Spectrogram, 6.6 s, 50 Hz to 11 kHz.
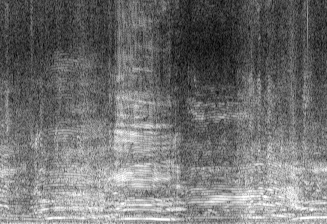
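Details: Market cattle, Sahiwal bull calves for sale in Chattogram, Bangladesh, late January 2026, give overlapping long lowing calls that arch up and down in pitch, one after another, with crowd chatter throughout.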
